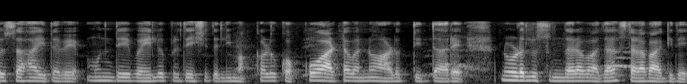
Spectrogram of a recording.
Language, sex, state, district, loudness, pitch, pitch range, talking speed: Kannada, female, Karnataka, Dakshina Kannada, -19 LUFS, 160 Hz, 155-170 Hz, 120 wpm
